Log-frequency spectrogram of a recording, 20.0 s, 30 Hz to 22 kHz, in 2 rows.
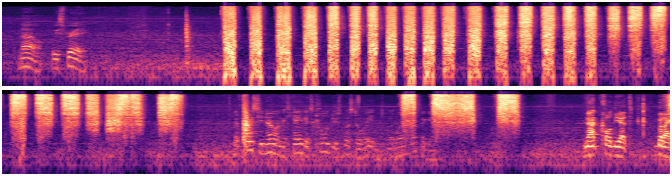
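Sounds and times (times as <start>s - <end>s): compressed air spray hissing bursts: 3.3s - 12.8s, 16.0s - 17.8s.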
